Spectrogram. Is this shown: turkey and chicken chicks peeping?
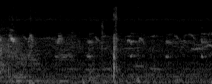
yes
